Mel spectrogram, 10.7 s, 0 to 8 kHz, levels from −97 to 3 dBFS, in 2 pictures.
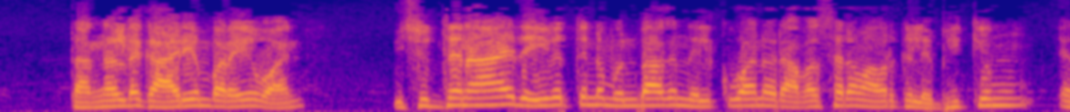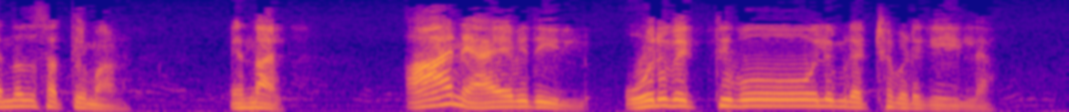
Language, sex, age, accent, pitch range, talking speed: Malayalam, male, 30-49, native, 105-140 Hz, 110 wpm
